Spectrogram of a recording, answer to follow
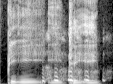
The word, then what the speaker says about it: Peete: Montpelier Police Chief Brian Petty or Petty, I don't know how you say it. It's Peete.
